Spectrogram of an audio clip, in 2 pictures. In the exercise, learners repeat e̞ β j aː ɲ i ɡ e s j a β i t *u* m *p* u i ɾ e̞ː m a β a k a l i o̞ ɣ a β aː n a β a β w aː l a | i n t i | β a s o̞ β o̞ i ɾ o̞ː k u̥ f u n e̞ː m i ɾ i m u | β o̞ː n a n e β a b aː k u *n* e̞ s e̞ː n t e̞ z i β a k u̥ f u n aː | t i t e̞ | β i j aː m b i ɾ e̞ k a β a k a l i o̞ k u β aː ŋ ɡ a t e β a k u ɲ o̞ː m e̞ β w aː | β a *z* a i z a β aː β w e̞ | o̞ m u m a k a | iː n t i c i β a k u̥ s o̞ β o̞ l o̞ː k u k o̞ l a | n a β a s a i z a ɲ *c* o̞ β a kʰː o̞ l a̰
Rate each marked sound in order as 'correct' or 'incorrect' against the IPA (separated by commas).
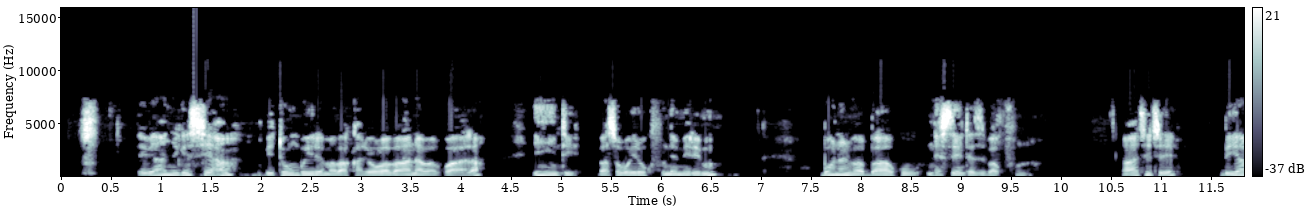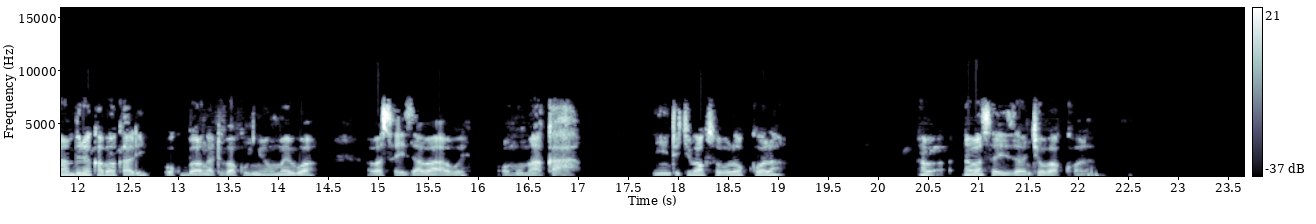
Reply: incorrect, incorrect, correct, incorrect, correct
